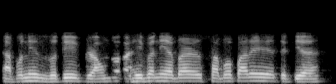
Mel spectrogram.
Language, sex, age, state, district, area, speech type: Assamese, male, 45-60, Assam, Morigaon, rural, conversation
